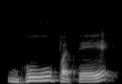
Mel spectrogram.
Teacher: भा is महाप्राण and it is दीर्घ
